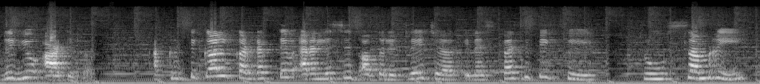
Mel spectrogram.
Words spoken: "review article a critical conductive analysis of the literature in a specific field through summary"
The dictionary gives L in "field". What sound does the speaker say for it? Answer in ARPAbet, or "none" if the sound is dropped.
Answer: none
